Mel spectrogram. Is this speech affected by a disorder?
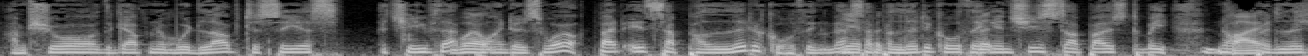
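No.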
